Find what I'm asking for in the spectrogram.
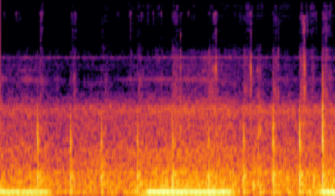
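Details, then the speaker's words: Diesel Toyota FJ Cruiser on a hoist: sharp light metallic clicks about every half second as the driveshaft is rocked up and down by hand. The play shows a worn U-joint that needs fixing. "gonna check for U-joint play by moving it up and down make sure there's no lateral play oh you got a bad u-joint you can hear that"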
